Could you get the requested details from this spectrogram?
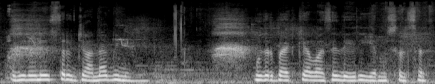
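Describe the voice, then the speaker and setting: A woman's voice: mid-range voice, steady tone, a little fast, over music. A woman family vlogger from Pakistan giving amused, chatty live commentary while filming birds outdoors.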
